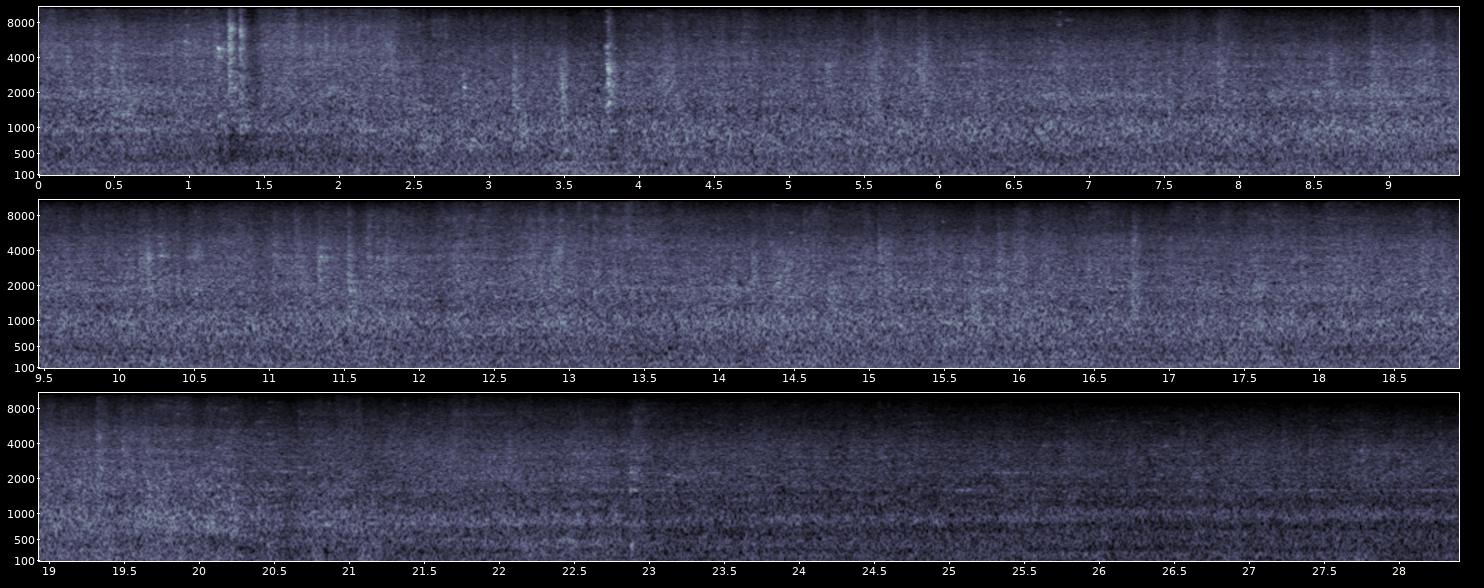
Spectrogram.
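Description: Freight train of open-top BOXNHL wagons passing close by at high speed, a steady loud rush of wheels on rail. It drops away in the last several seconds as the train moves off.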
